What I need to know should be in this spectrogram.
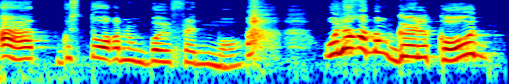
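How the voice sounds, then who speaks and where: A woman performing a comedic school skit, talking in a quick, bickering, dramatic way. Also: sits high, big pitch swings, faint music behind.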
